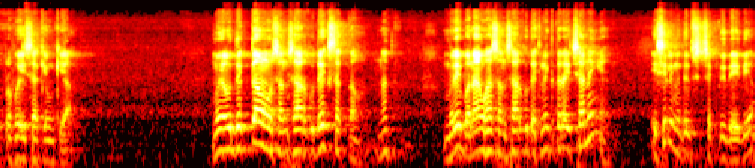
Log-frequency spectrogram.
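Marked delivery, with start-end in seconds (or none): none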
